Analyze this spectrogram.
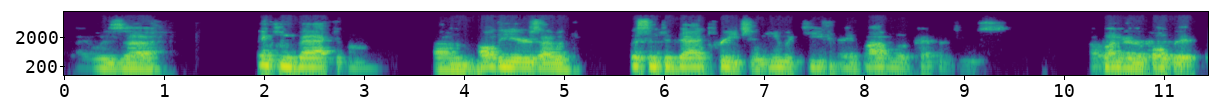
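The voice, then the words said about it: Strained, failing voice. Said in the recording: “I am losing my voice.”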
